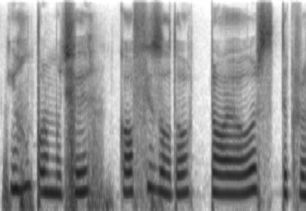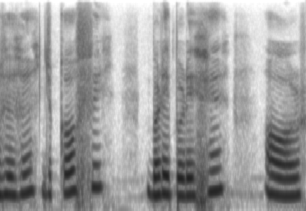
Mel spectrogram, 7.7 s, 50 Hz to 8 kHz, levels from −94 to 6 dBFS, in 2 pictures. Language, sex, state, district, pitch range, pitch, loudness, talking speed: Hindi, female, Himachal Pradesh, Shimla, 215-245 Hz, 230 Hz, -13 LUFS, 115 wpm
